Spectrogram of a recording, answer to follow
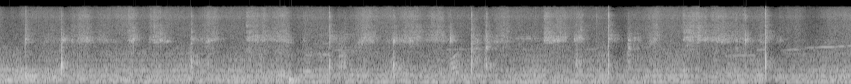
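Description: Metal spatula scraping and clanking against a large iron pan as rice with peas is stir-fried and tossed, with many quick scrapes and knocks a second over a steady sizzle.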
